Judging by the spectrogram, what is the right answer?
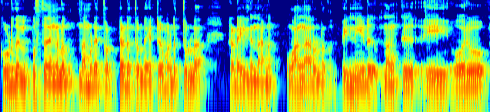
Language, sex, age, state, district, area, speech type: Malayalam, male, 30-45, Kerala, Ernakulam, rural, spontaneous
